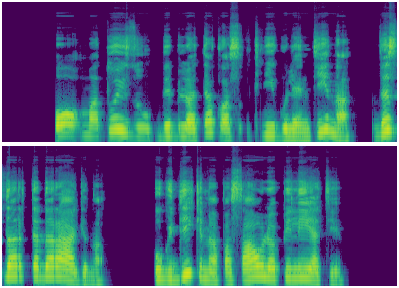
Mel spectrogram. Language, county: Lithuanian, Klaipėda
